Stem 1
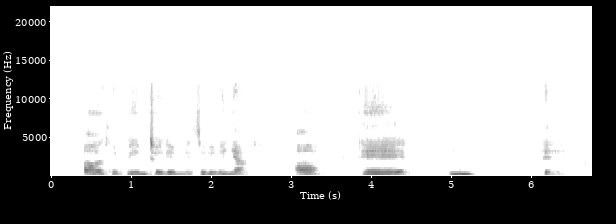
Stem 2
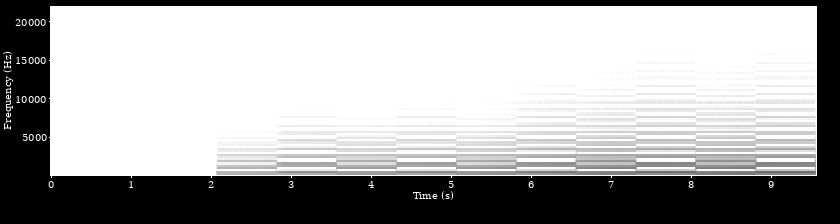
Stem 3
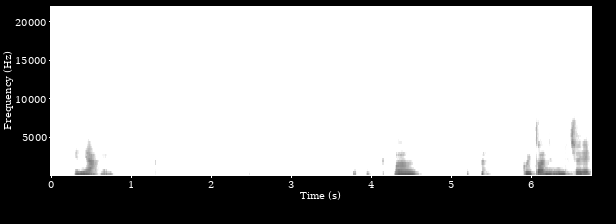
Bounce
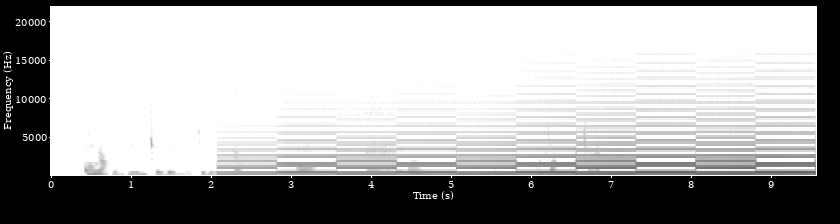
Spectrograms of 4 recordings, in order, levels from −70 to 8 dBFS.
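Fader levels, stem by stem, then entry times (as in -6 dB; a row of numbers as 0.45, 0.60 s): -14.0, +3.0, -15.0 dB; 0.00, 0.00, 0.15 s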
